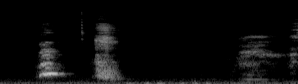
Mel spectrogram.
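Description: A single sharp sneeze bursts out close by, followed by a quick breathy intake and a softer second sound, with faint room noise between, during a math lesson on expanding binomials.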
